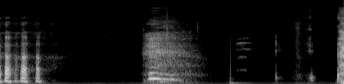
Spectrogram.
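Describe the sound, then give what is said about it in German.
A single drawn-out meow from a female cat that wants something, moderately loud, sliding downward in pitch, with brief bits of human voice and small noises before and after it. “Wir hören hier doch eine Podcast-Katze.”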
